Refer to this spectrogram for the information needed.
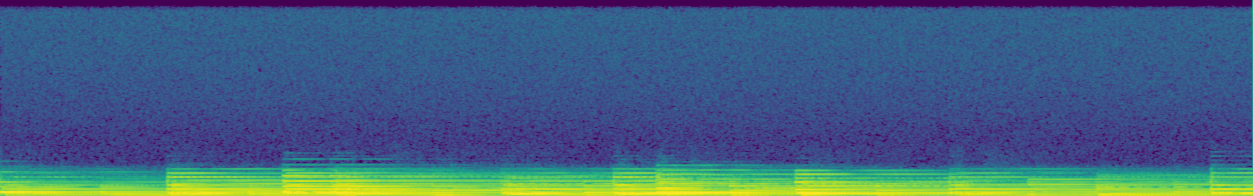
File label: piano, Sad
